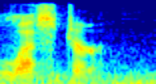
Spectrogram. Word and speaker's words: Leicester: bunch of it like lice Esther how's that Lester it slices to square and they're just like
